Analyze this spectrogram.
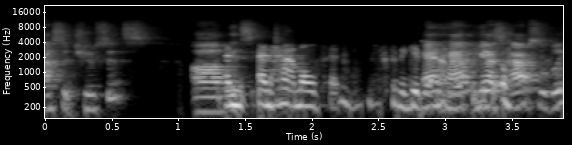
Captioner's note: laughter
